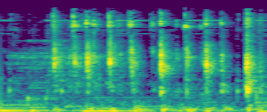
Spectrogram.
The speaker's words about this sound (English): Alright, everyone's going to get to hear how loud my mechanical keyboard is here.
